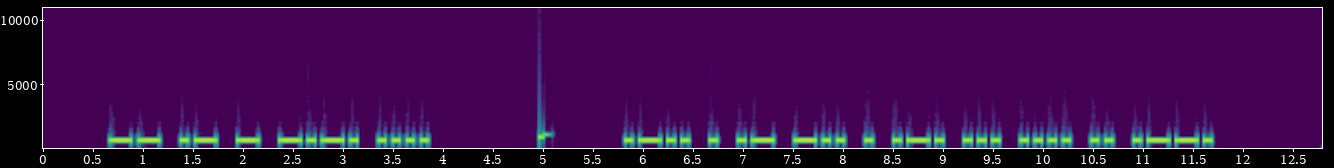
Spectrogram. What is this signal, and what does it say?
Morse code, heard as a keyed tone, about 17 wpm, 700 Hz. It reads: MATCH LEADERSHIP
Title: Sentences from Top 1600 Words - New Word Drill - 17wpm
